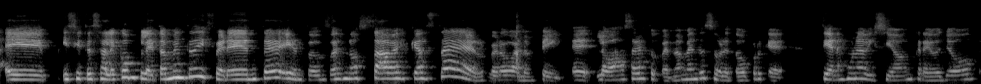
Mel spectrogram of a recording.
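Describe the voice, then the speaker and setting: A woman's voice: a little high, fairly bright tone. A woman from Venezuela hosting an interview podcast, encouraging and musing aloud with fillers. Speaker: podcast host.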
